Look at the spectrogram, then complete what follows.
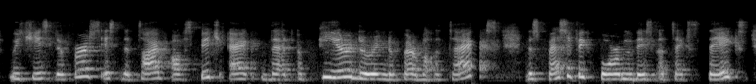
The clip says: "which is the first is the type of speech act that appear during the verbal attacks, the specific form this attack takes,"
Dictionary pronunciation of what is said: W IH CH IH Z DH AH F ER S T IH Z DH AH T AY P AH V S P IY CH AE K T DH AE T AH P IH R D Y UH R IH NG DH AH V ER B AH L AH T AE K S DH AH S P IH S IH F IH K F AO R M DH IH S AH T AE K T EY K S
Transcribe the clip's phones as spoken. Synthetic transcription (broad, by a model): W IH CH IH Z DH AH F ER S T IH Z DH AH T AY P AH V S P IY CH AE K T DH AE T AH P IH R D Y UH R IH NG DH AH F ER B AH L AH T AE K S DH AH S P IH S IH F IH K F AO R M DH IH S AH T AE K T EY K S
